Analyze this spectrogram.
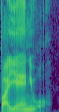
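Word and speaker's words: biannual: Pronounced bi-annual.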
